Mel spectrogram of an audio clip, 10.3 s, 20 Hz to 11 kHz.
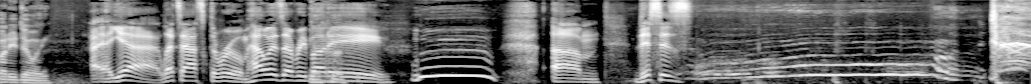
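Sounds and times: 
speech: 0:00.0 - 0:07.9
dog howling: 0:06.8 - 0:09.9.

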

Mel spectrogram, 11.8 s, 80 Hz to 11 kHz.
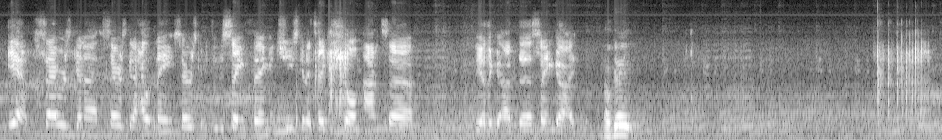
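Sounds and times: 
speech: 0:00.1 - 0:05.3, 0:06.0 - 0:08.0
dice clattering across a hard tabletop: 0:11.0 - 0:11.7.

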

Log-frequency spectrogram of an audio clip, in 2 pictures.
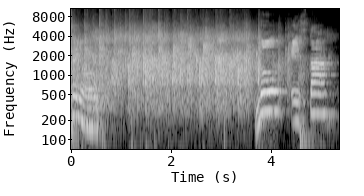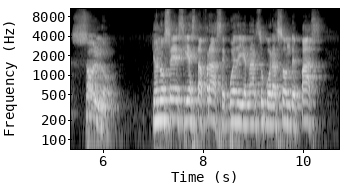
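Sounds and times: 
audience applauding: 0:00.0 - 0:04.8
speech: 0:03.8 - 0:06.3, 0:07.0 - 0:10.4.

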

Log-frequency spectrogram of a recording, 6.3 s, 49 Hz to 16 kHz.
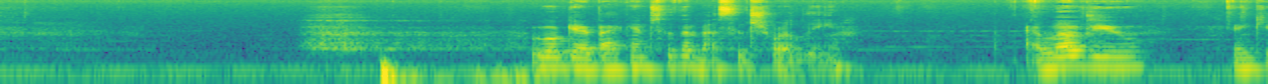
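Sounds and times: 
deep intentional breath drawn in: 0:01.5 - 0:02.7
speech: 0:02.7 - 0:04.4, 0:05.2 - 0:06.3.

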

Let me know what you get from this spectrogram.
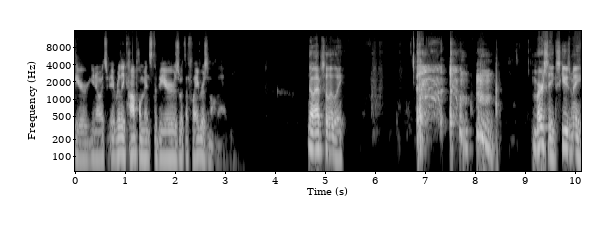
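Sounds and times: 
speech: 0:00.0 - 0:03.1, 0:04.7 - 0:05.4, 0:09.2 - 0:10.1
person coughing with a throaty rattle: 0:06.8 - 0:08.5.

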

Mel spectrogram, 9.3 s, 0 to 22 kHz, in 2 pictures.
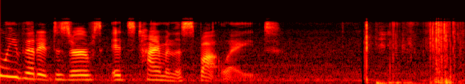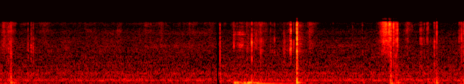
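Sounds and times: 
speech: 0:00.2 - 0:02.8
tarot card deck shuffling: 0:03.6 - 0:05.1, 0:06.8 - 0:09.2.

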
